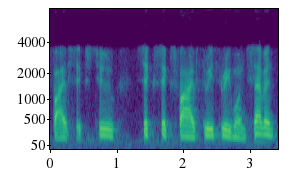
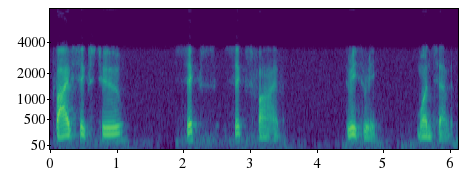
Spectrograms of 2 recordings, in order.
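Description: First: The number is said at a normal, quicker pace. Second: The number is said more slowly.

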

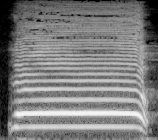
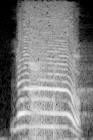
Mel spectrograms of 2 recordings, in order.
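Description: First: It is a loud no with warmth. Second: It is a loud, harsh no.

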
